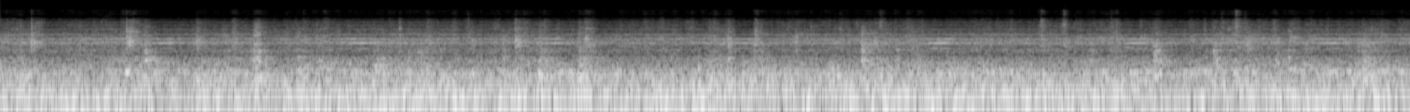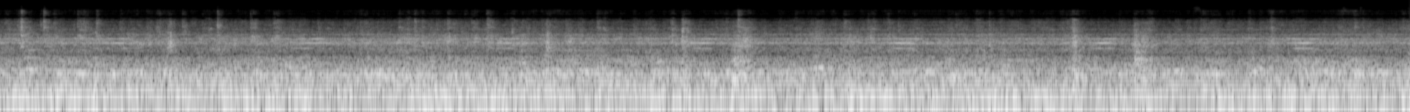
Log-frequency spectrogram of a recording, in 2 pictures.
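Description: Container train wagons rolling past close by: a steady rumble of steel wheels on rail, with scattered clicks as the wheels cross rail joints.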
